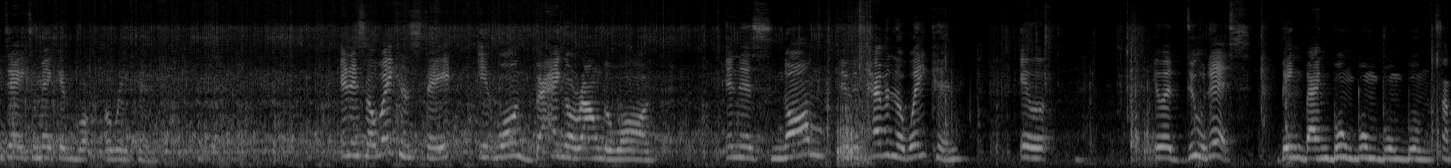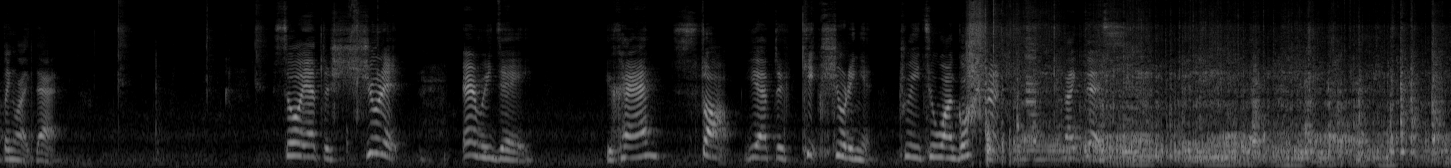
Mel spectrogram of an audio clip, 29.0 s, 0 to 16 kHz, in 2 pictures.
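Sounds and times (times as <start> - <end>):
spinning top whirring: 0.0 - 9.3, 24.2 - 29.0.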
